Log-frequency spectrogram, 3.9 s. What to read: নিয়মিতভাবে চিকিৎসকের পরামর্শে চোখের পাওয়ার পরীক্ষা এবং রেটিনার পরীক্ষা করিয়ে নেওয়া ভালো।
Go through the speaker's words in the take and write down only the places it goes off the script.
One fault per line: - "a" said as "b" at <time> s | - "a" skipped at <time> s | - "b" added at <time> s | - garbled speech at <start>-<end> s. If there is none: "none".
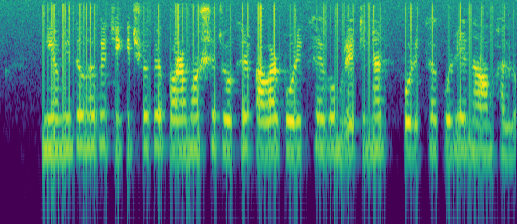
none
